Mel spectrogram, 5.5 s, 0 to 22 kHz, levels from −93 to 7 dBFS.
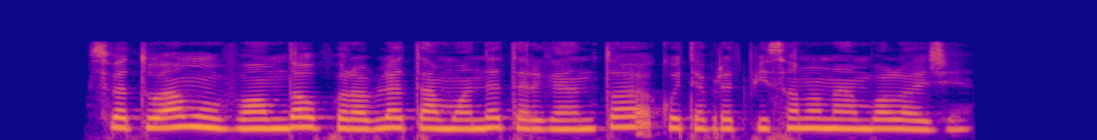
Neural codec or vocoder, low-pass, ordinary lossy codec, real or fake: none; 7.2 kHz; none; real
